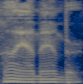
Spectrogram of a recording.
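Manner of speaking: very deep, very low voice. Describing the Sims character someone designed, Amber's deep voice. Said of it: "It gave her a deep voice like this".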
